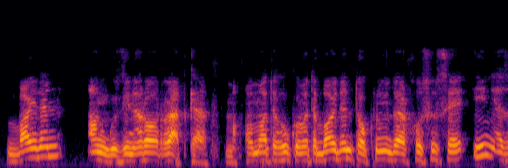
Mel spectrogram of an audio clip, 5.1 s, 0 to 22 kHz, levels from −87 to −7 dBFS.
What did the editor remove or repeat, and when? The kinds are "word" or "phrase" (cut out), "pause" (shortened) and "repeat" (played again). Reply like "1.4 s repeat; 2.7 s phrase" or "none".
2.2 s pause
